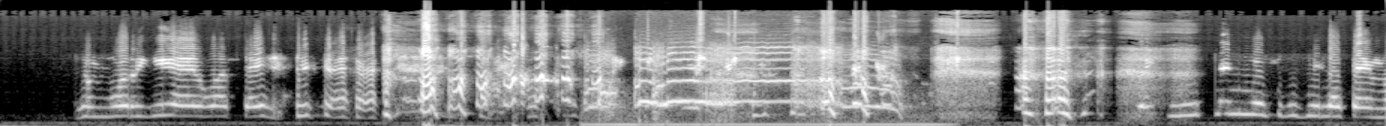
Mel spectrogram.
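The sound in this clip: Chickens cluck and a rooster crows among kept poultry, the rhythmic clucking and a long, drawn-out crow rising over people talking.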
